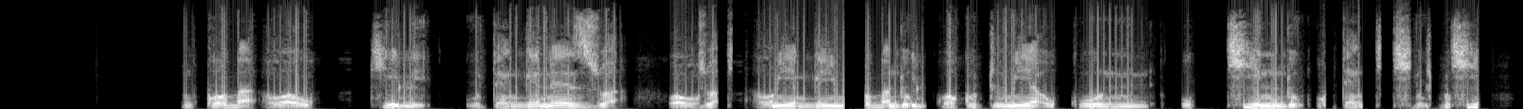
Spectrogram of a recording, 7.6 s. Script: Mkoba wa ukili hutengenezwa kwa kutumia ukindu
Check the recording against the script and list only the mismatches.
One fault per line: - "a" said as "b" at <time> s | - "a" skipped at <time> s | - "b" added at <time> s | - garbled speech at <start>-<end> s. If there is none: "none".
- garbled speech at 3.3-4.6 s
- garbled speech at 6.6-7.5 s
